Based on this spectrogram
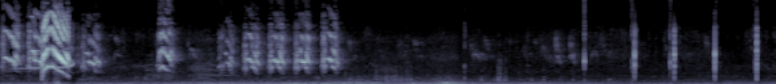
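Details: Parrots calling in the evening: one loud harsh squawk, then a quick series of four or five rasping, buzzy chirps, followed by scattered sharp high clicks over quiet low background noise.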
